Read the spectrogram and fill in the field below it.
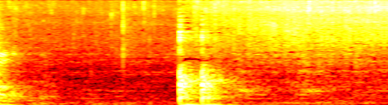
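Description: Ingredients drop into a hot pan with a splash.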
